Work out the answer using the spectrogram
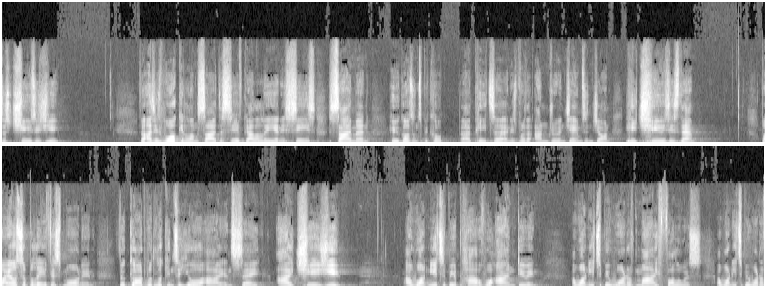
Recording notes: Recorded live at Life Church.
